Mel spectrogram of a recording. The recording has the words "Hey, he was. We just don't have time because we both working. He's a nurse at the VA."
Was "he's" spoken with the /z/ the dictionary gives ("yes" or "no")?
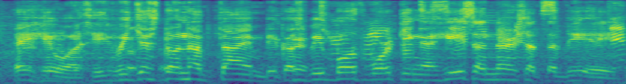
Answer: no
